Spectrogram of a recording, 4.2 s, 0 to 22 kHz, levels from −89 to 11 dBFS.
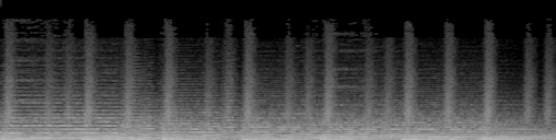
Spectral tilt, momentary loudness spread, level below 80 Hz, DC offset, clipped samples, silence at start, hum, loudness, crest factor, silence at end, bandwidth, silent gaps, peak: -5.5 dB/octave; 3 LU; -28 dBFS; under 0.1%; under 0.1%; 0 s; none; -19 LUFS; 14 dB; 0 s; 17 kHz; none; -6 dBFS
